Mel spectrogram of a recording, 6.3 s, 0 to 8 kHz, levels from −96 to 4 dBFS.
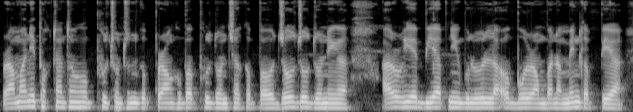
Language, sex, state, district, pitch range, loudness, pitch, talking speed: Garo, male, Meghalaya, North Garo Hills, 125-135 Hz, -17 LUFS, 125 Hz, 140 wpm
